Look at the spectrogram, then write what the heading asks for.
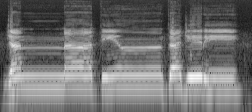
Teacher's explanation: أكمل الكسرة ثم بعد ذلك أدخل في الإخفاء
